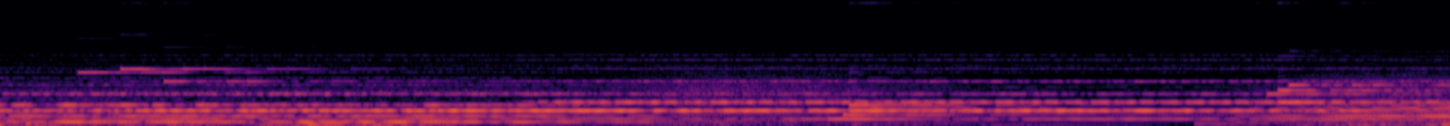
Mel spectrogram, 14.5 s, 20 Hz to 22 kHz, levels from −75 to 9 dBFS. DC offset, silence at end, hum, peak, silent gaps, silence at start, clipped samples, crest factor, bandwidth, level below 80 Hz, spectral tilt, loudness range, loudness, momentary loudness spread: under 0.1%; 0 s; none; -14 dBFS; none; 0 s; under 0.1%; 12 dB; over 20 kHz; -54 dBFS; -8.5 dB/octave; 3 LU; -28 LUFS; 5 LU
